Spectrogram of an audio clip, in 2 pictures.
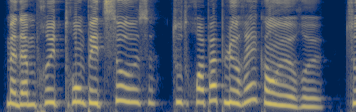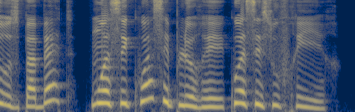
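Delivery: hurt servant who is no fool; loyal, simple servant. Acted. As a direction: protest earnestly, word by word.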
